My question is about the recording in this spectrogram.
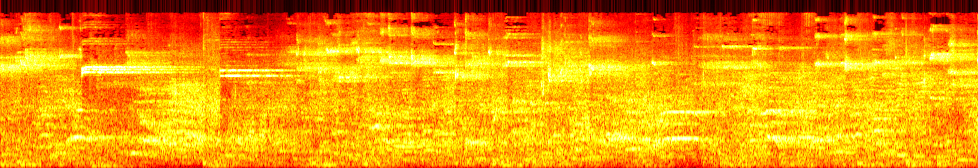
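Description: Live sound of a basketball game in a large, echoing gym: a ball dribbled on the hardwood court, with short high sneaker squeaks and indistinct voices of players and spectators.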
